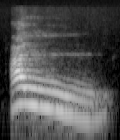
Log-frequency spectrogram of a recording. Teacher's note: in the Qamariya letters, the lam is pronounced. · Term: The lam ta'rif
